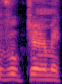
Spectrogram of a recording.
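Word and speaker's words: Vuk Jeremić: Please just answer the Vukjermic is the right way to pronounce it.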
